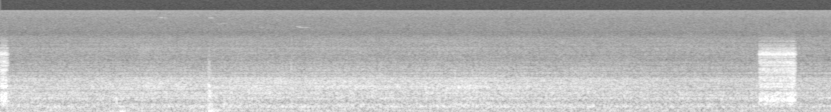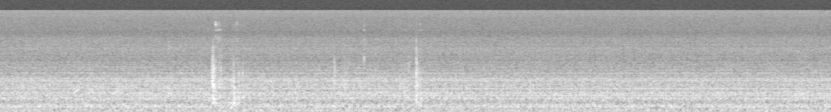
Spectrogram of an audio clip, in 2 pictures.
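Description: A car engine idles, heard from inside the car.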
